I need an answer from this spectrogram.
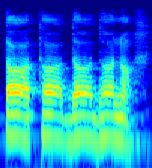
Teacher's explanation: त, थ, द, ध, न है ना, इस का उच्चारण करते हो तो जीभ का दांतों से टकराना होता है।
